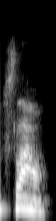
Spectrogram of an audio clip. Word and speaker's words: Slough: Slough? Slow? – Got it. Second time. Slough.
